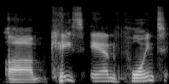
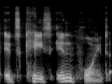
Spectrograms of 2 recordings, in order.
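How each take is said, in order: First: Slow careful case and point; wrong phrase. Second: Case in point said slowly; right phrase. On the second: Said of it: "I say case in". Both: Shown as a demonstration.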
